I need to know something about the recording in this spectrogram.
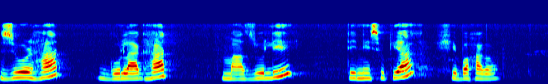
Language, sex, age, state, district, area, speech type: Assamese, female, 45-60, Assam, Jorhat, urban, spontaneous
